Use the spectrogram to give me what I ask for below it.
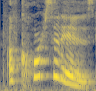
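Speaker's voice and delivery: put-on high, confident child; little girl voice. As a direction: sure of herself, brushing off mom. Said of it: "Abigail said".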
